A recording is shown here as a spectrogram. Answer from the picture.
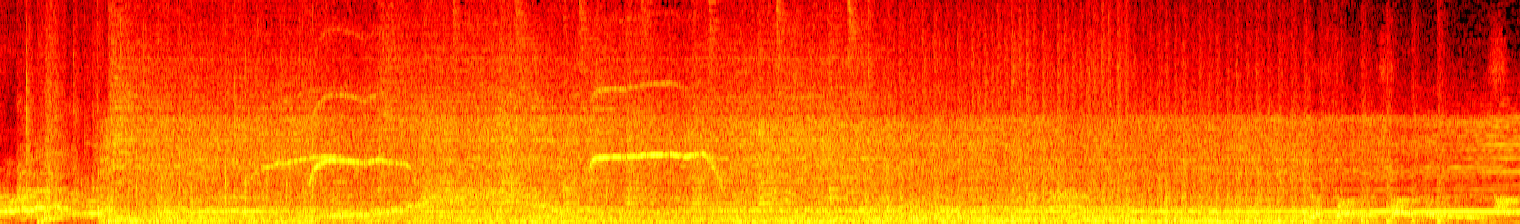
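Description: Death metal band playing live and loud: distorted guitars over dense, fast drumming, with two high, held squeals about four and eight seconds in.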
